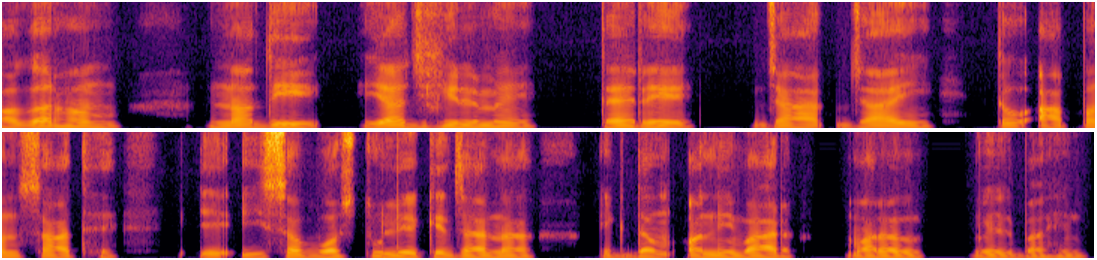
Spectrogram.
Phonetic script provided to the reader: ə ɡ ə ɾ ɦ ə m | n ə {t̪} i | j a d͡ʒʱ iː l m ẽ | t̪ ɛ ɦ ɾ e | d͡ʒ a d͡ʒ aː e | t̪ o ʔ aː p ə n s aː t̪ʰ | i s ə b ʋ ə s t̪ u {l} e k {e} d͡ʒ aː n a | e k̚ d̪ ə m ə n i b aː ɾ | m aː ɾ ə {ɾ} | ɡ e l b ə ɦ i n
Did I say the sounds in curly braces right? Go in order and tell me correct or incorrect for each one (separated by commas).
incorrect, correct, correct, incorrect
